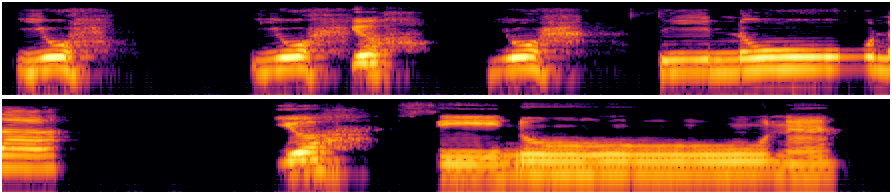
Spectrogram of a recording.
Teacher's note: enggak ada suara ngoroknya tapi angin aja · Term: ha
